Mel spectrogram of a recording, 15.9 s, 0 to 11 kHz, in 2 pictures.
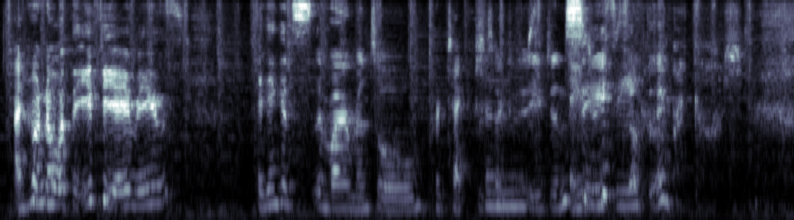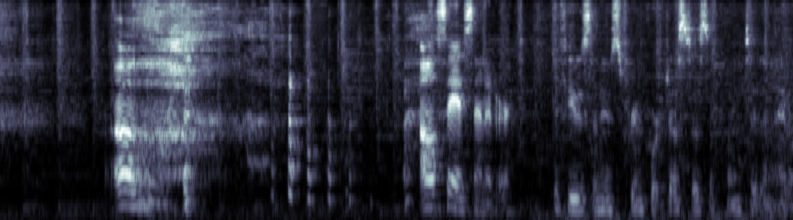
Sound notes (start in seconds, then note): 9.0 sighing; 9.2 laughing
